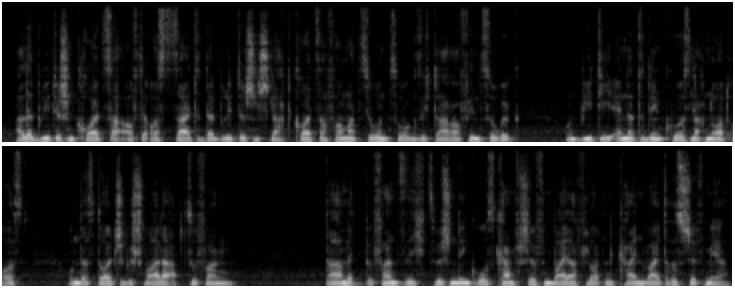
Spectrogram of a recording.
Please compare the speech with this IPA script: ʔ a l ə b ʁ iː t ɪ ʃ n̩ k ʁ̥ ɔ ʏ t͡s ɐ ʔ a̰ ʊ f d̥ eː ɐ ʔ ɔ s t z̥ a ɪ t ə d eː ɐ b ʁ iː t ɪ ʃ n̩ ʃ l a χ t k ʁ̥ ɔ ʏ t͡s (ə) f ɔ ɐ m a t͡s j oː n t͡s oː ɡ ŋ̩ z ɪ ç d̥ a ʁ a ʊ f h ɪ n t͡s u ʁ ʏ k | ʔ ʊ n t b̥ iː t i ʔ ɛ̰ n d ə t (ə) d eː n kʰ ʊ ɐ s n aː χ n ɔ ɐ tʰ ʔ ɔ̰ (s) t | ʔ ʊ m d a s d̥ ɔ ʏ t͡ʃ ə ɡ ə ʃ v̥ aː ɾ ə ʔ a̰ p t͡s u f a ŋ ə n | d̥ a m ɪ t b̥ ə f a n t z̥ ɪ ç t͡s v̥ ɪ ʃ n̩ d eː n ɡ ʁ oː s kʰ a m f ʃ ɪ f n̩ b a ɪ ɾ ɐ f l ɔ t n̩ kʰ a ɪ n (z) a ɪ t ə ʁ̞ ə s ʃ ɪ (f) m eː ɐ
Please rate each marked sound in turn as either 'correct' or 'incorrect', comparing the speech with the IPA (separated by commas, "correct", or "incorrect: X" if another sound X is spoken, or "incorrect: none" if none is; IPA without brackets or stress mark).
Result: incorrect: ɐ, correct, correct, incorrect: v, correct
